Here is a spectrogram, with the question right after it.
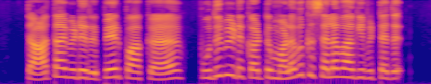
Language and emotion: Tamil, sad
